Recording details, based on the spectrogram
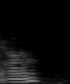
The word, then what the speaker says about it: Hunnam: Um, in the movie, we got Matthew McConaughey, Charlie Hunnam.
